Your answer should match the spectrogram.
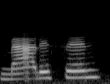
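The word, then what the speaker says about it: Mattesson: what's last name Matson like it's it you say it like Madison but it's spelled like Matt E son m-a-t-t-e-s-o-n so you pronounce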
